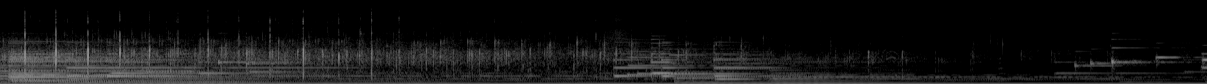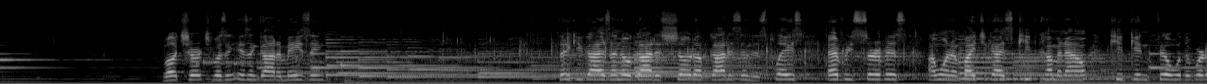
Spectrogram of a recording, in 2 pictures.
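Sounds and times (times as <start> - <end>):
crowd applauding: 0.0 - 10.9, 15.5 - 23.5
speech: 13.9 - 15.5, 17.6 - 24.1.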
